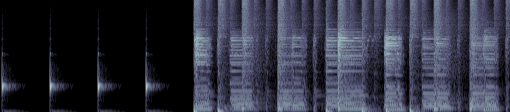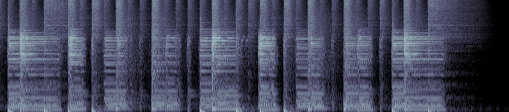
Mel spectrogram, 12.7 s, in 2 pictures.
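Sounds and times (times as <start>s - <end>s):
funk accenting E9 and D9 chords: 2.4s - 12.0s.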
